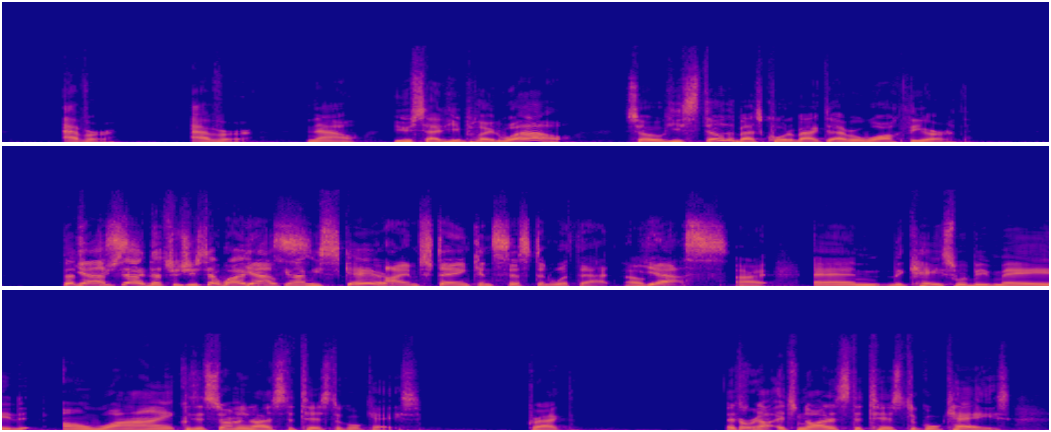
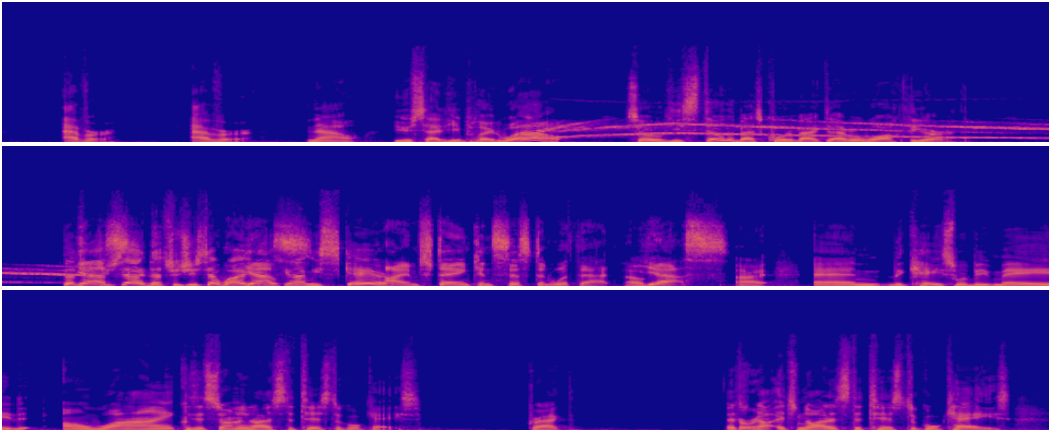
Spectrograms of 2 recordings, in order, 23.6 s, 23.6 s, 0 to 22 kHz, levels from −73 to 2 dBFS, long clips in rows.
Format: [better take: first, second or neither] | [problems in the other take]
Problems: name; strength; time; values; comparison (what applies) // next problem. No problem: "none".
first | siren; noticeable; from 4 to 8.5 s; peak 4 dB below the speech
